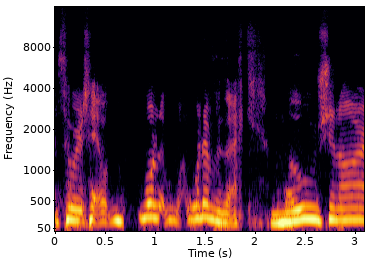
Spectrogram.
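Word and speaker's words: Mjölnir: The Thor, not Thor's, whatever the Mojnar. I can never pronounce it right. Jolnir, Joel. Is the M silent? Oh, nice one.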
